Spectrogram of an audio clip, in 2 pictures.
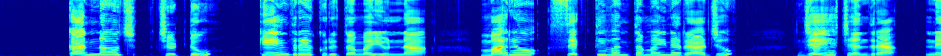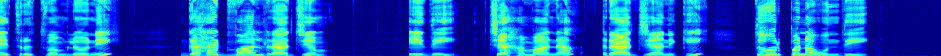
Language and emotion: Telugu, neutral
